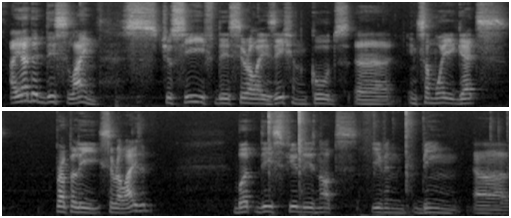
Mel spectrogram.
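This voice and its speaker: This man has a fairly high pitch and ordinary pitch variation, with audible room echo around him. He talks at a very slow pace with long, frequent pauses. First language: not English. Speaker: game developer. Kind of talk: tutorial. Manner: halting.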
